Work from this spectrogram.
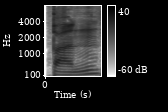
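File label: "ban", Cantonese, mid rising tone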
